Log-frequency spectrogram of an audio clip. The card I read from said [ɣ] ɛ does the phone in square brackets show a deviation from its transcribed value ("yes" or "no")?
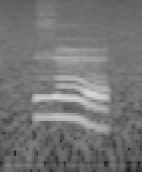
no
